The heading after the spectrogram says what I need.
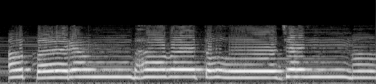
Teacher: ಅನುಸ್ವಾರ ಅದರ ಉಚ್ಚಾರಣೆ ಅನುನಾಸಿಕ ಅರ್ಧ ಮ ರೀತಿ ಯಾಕಂದ್ರೆ ಮುಂದಿನ ಶಬ್ದ ಭವತೋ ಭಿಂದ ಶುರುವಾಗ್ತಾ ಇದೆ ಪ ಭ ಈ ವರ್ಗದ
